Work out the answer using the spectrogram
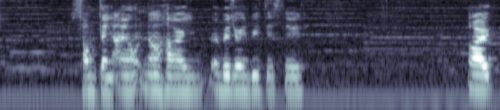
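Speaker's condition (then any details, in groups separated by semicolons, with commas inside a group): Cerebral palsy; affects legs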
